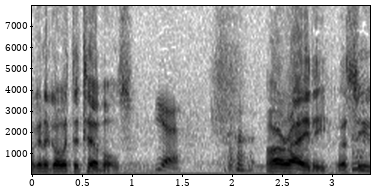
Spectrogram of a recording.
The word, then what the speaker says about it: Tibbles: Actually, it is Tibbles, but that's okay.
